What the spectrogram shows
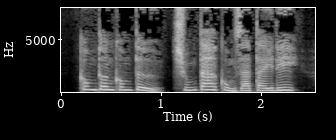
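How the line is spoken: Smiling old master. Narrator (Vietnamese): Đoan Mộc lão tổ mỉm cười

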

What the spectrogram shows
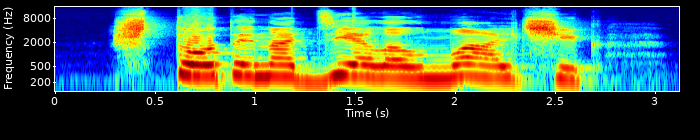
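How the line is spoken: Shouting. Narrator (Russian): кричал он

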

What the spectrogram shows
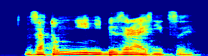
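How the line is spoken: Grumbling reply. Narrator (Russian): проворчала в ответ девушка

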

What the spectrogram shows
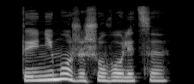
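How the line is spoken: Tongue click, sigh. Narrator (Russian): прицыкнув языком, вздохнул Федор

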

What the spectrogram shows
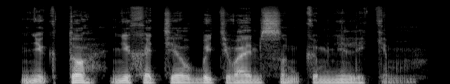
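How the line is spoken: Cold repetition. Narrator (Russian): холодно повторил Ваймс

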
